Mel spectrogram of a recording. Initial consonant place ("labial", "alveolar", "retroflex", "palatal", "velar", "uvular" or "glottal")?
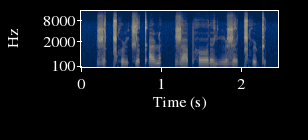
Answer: retroflex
